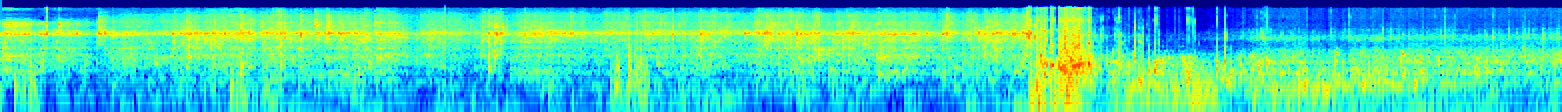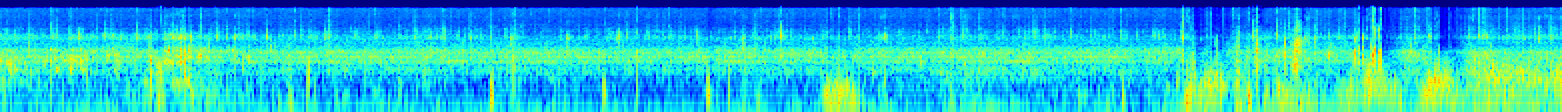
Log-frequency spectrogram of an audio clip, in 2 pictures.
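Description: Water sloshing and splashing at the surface, then a loud splash about ten seconds in as the snorkeler dives. After that comes muffled gurgling water heard underwater, with a few dull knocks.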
